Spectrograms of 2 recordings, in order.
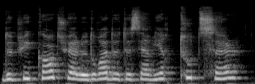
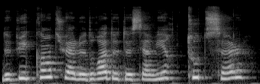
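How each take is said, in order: No difference in how they are said.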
